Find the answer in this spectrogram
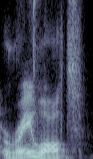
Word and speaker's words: Rehwoldt: And then, of course, we've got Matt Rehwoldt. Did I pronounce that right?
